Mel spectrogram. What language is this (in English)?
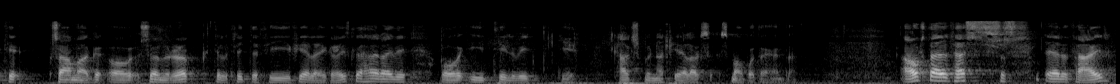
Icelandic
